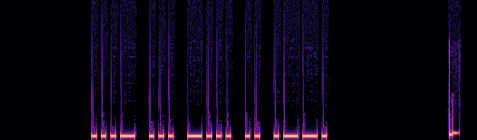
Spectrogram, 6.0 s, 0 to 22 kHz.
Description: Morse code, heard as a keyed tone, about 20 wpm, 700 Hz. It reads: VSBIP
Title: Code Groups - 5 Letter:Numbers - 20wpm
